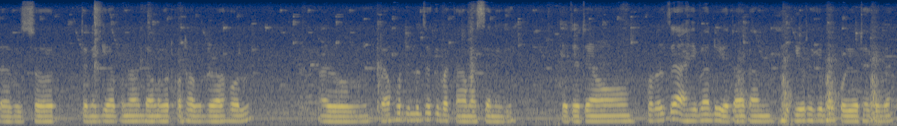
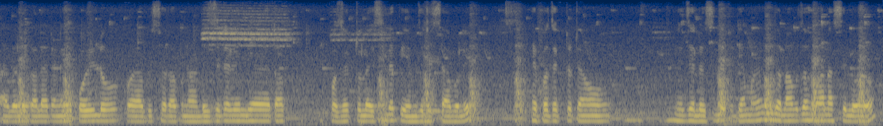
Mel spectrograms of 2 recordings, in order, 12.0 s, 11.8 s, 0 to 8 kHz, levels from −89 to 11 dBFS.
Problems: constant background noise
